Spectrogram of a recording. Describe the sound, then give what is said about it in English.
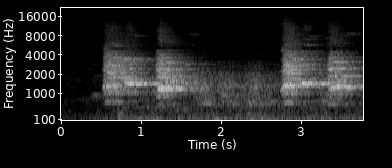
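Dogs in kennels, including terriers, Great Danes, Alsatians and bulldogs, whine and howl in drawn-out, overlapping cries, two long calls followed by a short pause and then two more, loud, with a faint background hum. “among the whimpering and raging, Matthews' bag rustles. The floor taps him from beneath. He's right there in the foreground where the dogs howl”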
